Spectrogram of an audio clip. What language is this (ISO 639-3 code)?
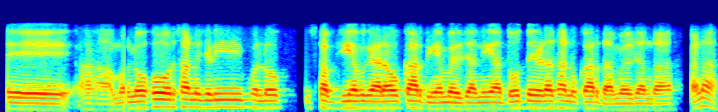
pan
